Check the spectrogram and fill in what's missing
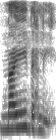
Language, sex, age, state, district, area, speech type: Kashmiri, male, 18-30, Jammu and Kashmir, Kulgam, rural, read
